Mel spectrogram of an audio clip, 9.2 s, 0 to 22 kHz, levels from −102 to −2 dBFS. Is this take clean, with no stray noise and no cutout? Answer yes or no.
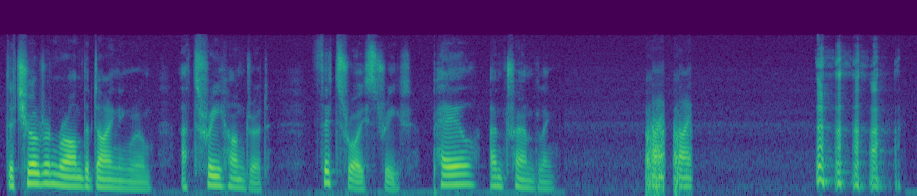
no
